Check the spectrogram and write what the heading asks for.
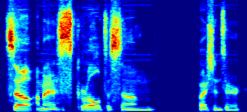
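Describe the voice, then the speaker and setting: A man teaching a test prep class live, energetic and talking straight to his students, often repeating key words. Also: on the low side, a little slow, no echo, low-quality recording. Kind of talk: live online class lecture.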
